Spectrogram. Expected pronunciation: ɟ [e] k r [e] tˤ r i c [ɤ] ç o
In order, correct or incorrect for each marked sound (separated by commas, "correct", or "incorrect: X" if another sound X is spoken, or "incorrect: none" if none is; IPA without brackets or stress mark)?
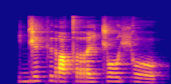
correct, correct, incorrect: o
